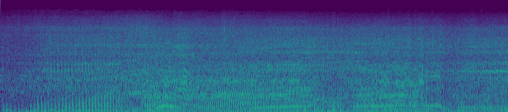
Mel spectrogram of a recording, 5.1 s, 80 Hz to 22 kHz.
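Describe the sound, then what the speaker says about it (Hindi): A KTM Duke 390 motorcycle revs hard during a wheelie, the loud close engine note rising, dipping sharply, then climbing again in a sustained roar throughout. "ये था छोटा सा व्हीली"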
